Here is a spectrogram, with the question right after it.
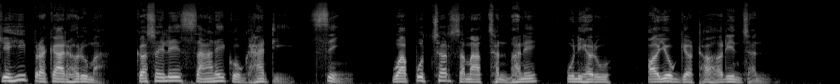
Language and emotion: Nepali, neutral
